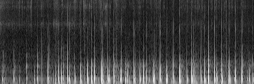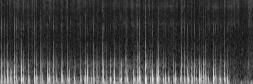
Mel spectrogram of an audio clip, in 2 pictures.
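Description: A thin, rigid, flat yellow translucent plastic frisbee is held upright in both hands close to the mic and tapped and scratched with the fingertips. The result is a quick, uneven stream of dozens of soft, dull, low thumps with faint scratchy texture between them. Each tap dies away instantly.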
